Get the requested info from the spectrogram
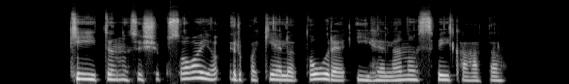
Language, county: Lithuanian, Telšiai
